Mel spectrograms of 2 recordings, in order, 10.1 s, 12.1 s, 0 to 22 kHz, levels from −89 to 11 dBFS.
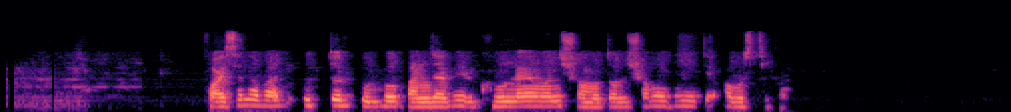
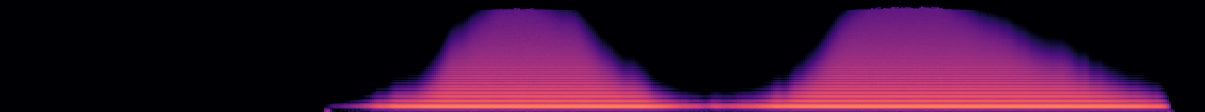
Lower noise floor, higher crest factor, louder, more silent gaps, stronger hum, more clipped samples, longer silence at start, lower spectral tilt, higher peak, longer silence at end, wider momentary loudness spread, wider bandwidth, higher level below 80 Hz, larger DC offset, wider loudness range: first, -84 dBFS vs -42 dBFS; first, 18 dB vs 10 dB; about the same, -18 LUFS vs -19 LUFS; neither; neither; neither; second, 0.7 s vs 3.6 s; about the same, -6 dB/octave vs -6.5 dB/octave; first, -2 dBFS vs -10 dBFS; first, 2.25 s vs 0.4 s; second, 9 LU vs 14 LU; second, 8 kHz vs 16.5 kHz; first, -62 dBFS vs -70 dBFS; neither; first, 10 LU vs 6 LU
